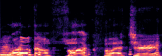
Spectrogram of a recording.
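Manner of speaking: outburst pitched very high. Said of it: "I was like".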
